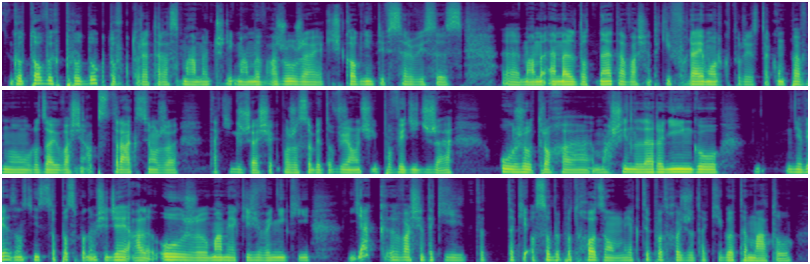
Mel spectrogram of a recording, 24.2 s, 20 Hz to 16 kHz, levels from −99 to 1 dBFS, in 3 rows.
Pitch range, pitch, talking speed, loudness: 110-120 Hz, 115 Hz, 160 wpm, -20 LUFS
